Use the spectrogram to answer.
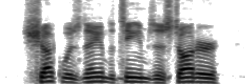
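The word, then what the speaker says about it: Shough: He says everybody mispronounces my my name, but he says it's really Tyler Shuck, spelled S H O U G H. They pronounce that Shuck.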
